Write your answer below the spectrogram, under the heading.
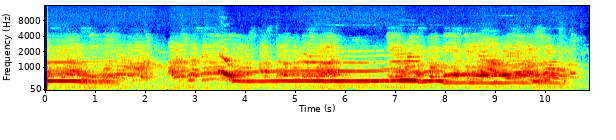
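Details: Siberian Husky howling, described as in pain and bothered by a sound; long sustained tonal howls with steady pitch and a drop near the end, overlapping a rough background sound throughout.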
